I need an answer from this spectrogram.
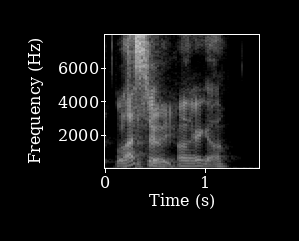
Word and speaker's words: Leicester: Just take out the I and the C and the extra E.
